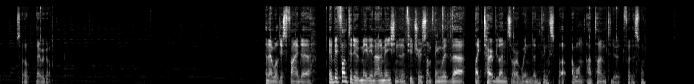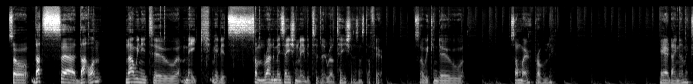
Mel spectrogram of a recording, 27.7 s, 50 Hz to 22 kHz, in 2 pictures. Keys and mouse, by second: 0.5 middle click, 1.0 Tab, 1.4 click, 1.9-2.3 middle drag, 2.6 space, 3.8-4.1 middle drag, 4.5-4.9 middle drag, 5.2-5.8 middle drag, 6.3-7.3 middle drag, 8.6 space, 10.0-10.7 middle drag, 11.5 middle click, 12.1-12.7 middle drag, 16.8 click, 17.4-17.8 middle drag, 18.3 middle click, 18.7 click, 20.0 click, 27.2 click.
